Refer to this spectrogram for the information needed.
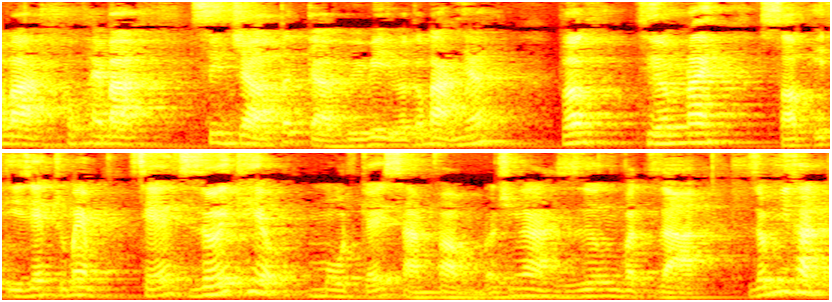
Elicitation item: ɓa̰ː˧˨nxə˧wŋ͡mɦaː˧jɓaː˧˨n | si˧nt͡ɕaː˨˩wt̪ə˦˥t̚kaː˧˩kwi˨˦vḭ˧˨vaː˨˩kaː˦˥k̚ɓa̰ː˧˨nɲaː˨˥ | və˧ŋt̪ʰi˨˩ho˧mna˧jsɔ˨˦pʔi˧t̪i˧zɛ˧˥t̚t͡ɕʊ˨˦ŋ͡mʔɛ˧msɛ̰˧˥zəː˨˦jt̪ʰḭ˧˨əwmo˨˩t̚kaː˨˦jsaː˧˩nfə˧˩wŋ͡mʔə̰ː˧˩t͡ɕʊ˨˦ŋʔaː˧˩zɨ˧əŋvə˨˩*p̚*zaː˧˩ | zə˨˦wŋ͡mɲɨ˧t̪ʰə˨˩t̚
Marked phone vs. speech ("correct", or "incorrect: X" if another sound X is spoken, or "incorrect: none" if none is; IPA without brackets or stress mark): incorrect: t̚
